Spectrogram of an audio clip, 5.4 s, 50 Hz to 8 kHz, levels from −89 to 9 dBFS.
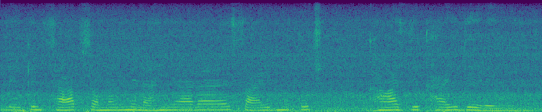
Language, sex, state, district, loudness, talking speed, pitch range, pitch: Hindi, female, Bihar, Vaishali, -15 LUFS, 200 wpm, 185-210 Hz, 200 Hz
